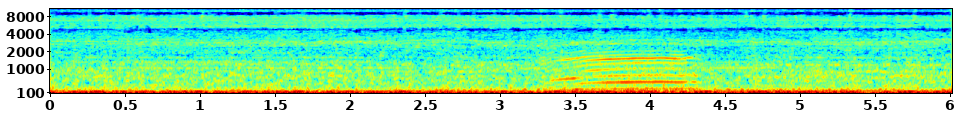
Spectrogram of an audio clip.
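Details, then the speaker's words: LQ9 V8-swapped 1973 Firebird with a 6-speed manual, with the choke found stuck open: deep, steady idle with an even low burble, no stumbles or knocks, judged quite nice, though it later stalls. A fuel leak and bubbling coolant were also noted. "We're not looking too bad. That idle sounds quite nice, if you ask me."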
